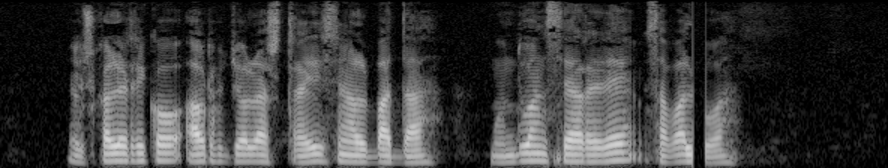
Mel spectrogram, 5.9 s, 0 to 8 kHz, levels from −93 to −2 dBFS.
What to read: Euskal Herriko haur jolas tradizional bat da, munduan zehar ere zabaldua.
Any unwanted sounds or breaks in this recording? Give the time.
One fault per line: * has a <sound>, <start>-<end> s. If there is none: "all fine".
* has a dropout, 4.6-4.7 s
